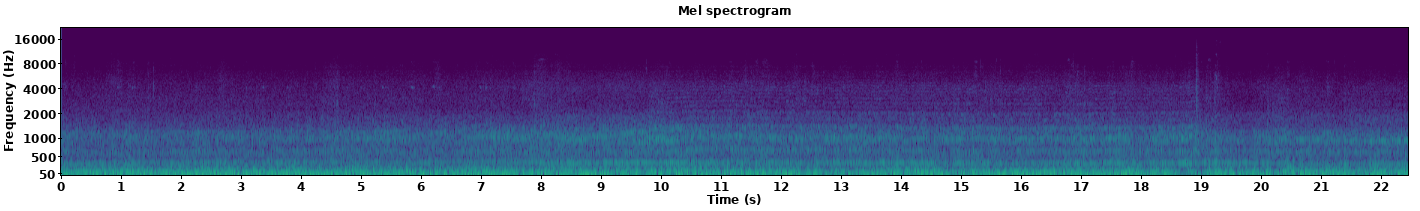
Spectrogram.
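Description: Wind buffeting the handlebar-mounted microphone of a bicycle in motion, with a steady hum underneath that does not let up.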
